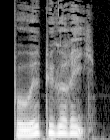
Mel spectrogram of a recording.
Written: bådebyggeri

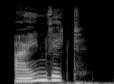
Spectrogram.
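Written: EGENVÆGT

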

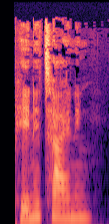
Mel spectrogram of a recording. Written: pennetegning

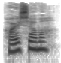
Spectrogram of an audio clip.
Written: højsommer

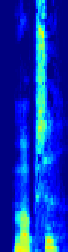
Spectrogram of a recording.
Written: mopset

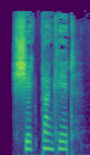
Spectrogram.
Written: checkblanket

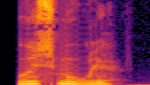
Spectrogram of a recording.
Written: udsmugle

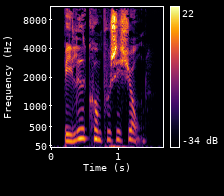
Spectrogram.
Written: billedkomposition

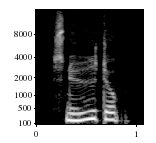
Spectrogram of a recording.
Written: snydedum

